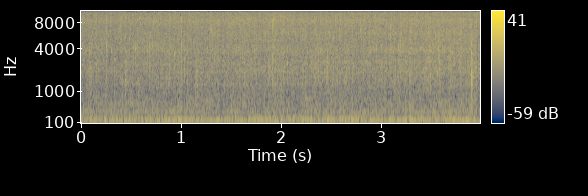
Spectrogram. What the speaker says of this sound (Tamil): இஞ்சி பூண்டு, கொஞ்சம் நல்லா வதக்கலாம்.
